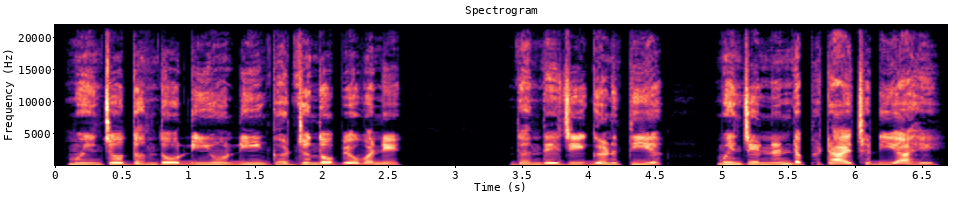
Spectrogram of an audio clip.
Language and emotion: Sindhi, fearful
